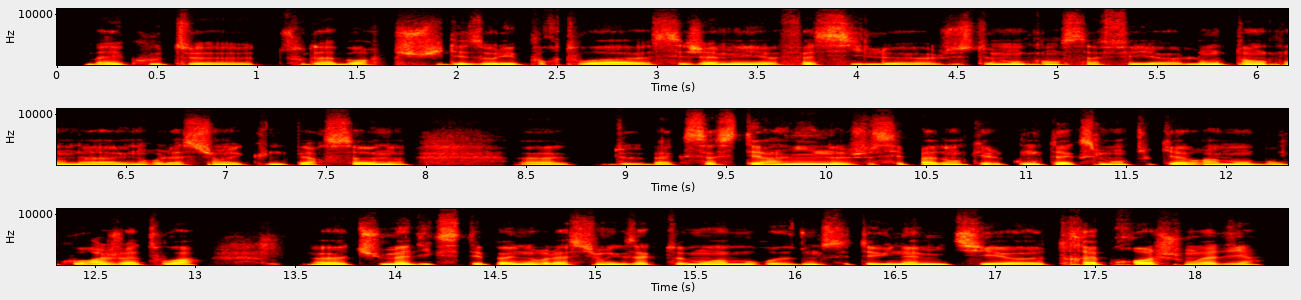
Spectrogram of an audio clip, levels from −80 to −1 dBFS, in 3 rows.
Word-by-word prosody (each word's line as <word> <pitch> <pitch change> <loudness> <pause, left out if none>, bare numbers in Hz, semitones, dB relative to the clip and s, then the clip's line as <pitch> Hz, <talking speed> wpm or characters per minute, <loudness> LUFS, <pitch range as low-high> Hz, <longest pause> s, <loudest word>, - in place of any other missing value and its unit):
Bah, 95 - -1
écoute, 100 +3 -5
heu, 90 -2 -1
tout - - -14
d'abord, 95 +1 -1
je - - -7
suis - - -4
désolé 95 +1 +1
pour 85 - -12
toi. 105 0 +1
Heu, - - -1
c'est 90 - -5
jamais, 95 +2 +3
heu, 90 - 0
facile, 105 +5 -3
heu, 85 -3 -1
justement, 90 +3 0
quand 90 +1 -2
ça 85 -1 -5
fait, 100 +3 -3
heu, 85 -3 0
longtemps 100 +3 +2
qu'on 95 -3 -1
a 95 0 +1
une 90 -2 +1
relation 90 +3 -2
avec 90 -1 -3
une 90 - 0
personne, 95 +2 0 0.6
heu, 90 -2 -2 0.2
de 95 -2 -7
bah, 80 0 -3
que - - -14
ça - - -1
se - - -3
termine. 105 +4 +5
Je 85 0 -6
sais - - -6
pas 95 -2 0
dans 95 -1 +2
quel 90 -1 -3
contexte, 100 +3 +1
mais 95 - +2
en - - -1
tout 95 - -15
cas 105 +4 0
vraiment, 95 0 +2
bon 95 +1 -4
courage 95 0 0
à 90 - +2
toi. 110 +6 -1 0.6
Heu, 95 -1 +2
tu 110 - -2
m'as 105 -1 +6
dit 140 - -5
que - - -9
c'était 105 - -3
pas 115 - +1
une 115 -1 +4
relation 105 +2 0
exactement 105 0 +1
amoureuse, 100 0 +1
donc 95 -1 -2
c'était 95 - -5
une 95 0 +4
amitié, 95 +3 +3
heu, 95 -3 +2
très 115 - +1
proche, 140 +8 -1
on 125 - -2
va 120 - +1
dire? 140 +6 -3
95 Hz, 235 wpm, -24 LUFS, 90-105 Hz, 0.6 s, m'as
